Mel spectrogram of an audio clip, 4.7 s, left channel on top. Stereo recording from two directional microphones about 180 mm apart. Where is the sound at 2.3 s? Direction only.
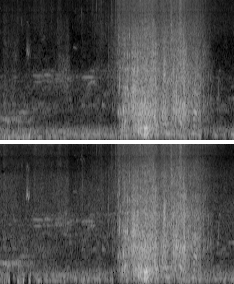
15° left (ahead or behind).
